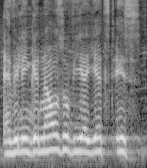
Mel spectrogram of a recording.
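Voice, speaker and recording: Bitter young soldier played by a man, highish voice. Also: level tone, a little fast, soft background music, natural voice. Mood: bitter, agitated. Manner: blunt, brooding, intense. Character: bitter, blunt wounded young soldier, protective of friend. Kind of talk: German radio drama acting.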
